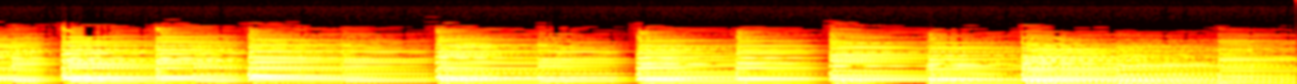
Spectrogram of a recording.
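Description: A piano plays a slow hymn tune, with chords struck about once a second, each ringing and fading before the next.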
